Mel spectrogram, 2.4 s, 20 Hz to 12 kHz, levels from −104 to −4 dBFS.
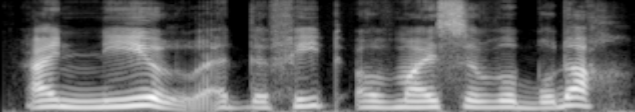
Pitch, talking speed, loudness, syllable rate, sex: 185 Hz, 225 wpm, -20 LUFS, 5.4 syllables/s, female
